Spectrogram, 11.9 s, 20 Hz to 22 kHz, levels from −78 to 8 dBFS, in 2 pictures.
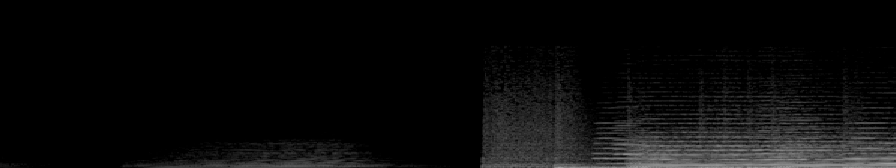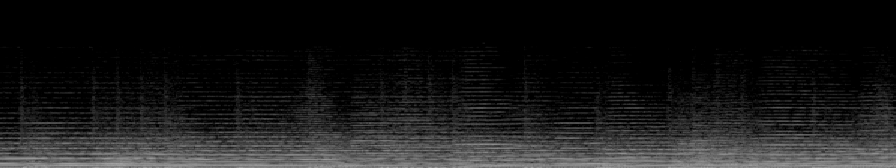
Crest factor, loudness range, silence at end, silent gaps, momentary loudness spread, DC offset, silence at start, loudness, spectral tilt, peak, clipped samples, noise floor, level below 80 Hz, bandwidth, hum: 16 dB; 9 LU; 0 s; none; 7 LU; under 0.1%; 1.6 s; -27 LUFS; -5 dB/octave; -12 dBFS; under 0.1%; -82 dBFS; -54 dBFS; 16 kHz; none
